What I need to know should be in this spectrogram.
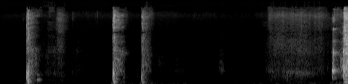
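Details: Sneezing after a walk in heavy, cold rain without an umbrella: several sharp explosive bursts, the last preceded by a drawn-in breath, in a quiet room.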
